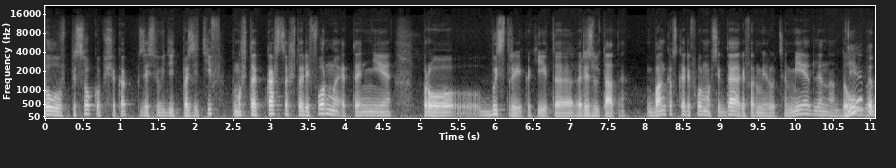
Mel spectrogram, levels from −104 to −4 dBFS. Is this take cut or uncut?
uncut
